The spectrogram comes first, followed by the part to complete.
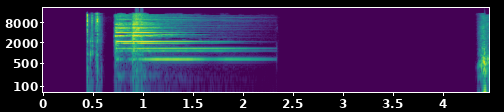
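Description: Two quick clicks, then a single bright bell ding that rings out and fades over about a second and a half: the stock click-and-bell sound effect of a subscribe-button animation.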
